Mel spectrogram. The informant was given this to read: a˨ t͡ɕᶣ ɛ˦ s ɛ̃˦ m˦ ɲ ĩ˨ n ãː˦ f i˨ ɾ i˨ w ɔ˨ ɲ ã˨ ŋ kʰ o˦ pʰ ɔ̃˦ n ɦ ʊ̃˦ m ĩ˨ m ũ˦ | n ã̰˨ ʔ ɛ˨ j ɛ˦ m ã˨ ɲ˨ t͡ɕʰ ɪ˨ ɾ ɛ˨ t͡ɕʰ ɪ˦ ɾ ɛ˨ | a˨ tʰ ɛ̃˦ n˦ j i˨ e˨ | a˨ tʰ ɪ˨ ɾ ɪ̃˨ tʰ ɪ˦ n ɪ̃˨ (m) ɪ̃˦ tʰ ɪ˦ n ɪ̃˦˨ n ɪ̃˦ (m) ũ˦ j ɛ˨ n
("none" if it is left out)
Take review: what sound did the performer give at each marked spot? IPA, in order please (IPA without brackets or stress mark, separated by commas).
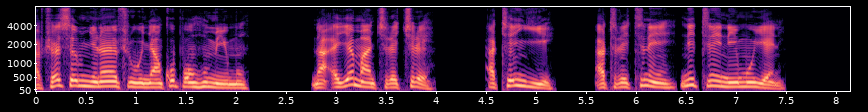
n, m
